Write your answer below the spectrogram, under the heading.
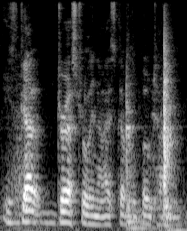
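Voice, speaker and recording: A man's voice: medium pitch, background noise. A man narrating a tabletop game as game master, hesitant and full of fillers. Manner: unhurried, hesitant, lots of fillers. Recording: echoey room.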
